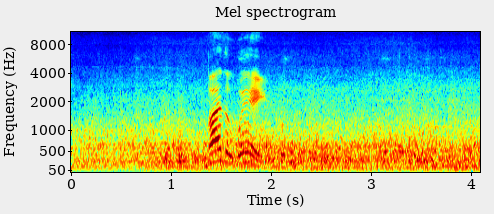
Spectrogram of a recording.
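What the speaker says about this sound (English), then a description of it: "That's the bullet train going by. That's the Shinkansen." A Shinkansen bullet train rushing past on a street in Ginza, Tokyo, a steady loud roar that fills the whole stretch while someone speaks briefly over it.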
